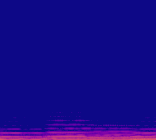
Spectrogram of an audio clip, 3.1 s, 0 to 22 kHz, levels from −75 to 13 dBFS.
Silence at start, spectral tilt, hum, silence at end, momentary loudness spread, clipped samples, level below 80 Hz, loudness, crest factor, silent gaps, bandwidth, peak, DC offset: 0 s; -11.5 dB/octave; none; 0 s; 6 LU; under 0.1%; -62 dBFS; -34 LUFS; 12 dB; none; 3.7 kHz; -20 dBFS; under 0.1%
